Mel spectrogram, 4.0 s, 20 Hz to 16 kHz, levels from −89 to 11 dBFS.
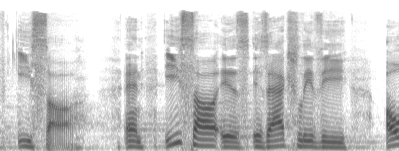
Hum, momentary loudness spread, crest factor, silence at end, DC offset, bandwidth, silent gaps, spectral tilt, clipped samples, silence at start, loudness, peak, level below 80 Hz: none; 11 LU; 20 dB; 0 s; under 0.1%; 13 kHz; none; -4.5 dB/octave; under 0.1%; 0 s; -27 LUFS; -8 dBFS; -58 dBFS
